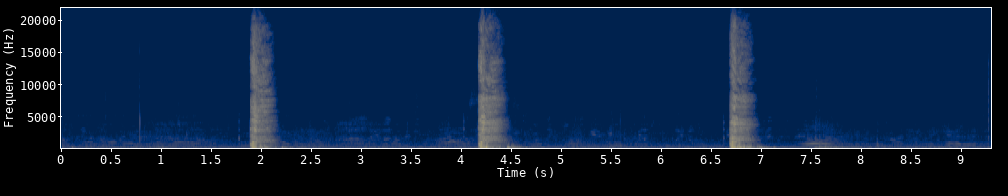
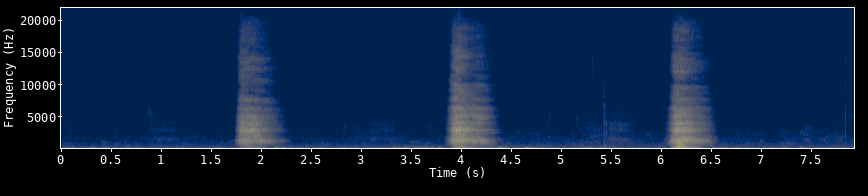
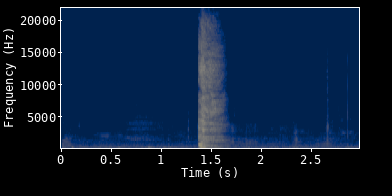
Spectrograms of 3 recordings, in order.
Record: {"three_cough_length": "9.3 s", "three_cough_amplitude": 14400, "three_cough_signal_mean_std_ratio": 0.25, "exhalation_length": "7.9 s", "exhalation_amplitude": 12446, "exhalation_signal_mean_std_ratio": 0.34, "cough_length": "3.0 s", "cough_amplitude": 7999, "cough_signal_mean_std_ratio": 0.29, "survey_phase": "beta (2021-08-13 to 2022-03-07)", "age": "45-64", "gender": "Female", "wearing_mask": "No", "symptom_none": true, "symptom_onset": "12 days", "smoker_status": "Ex-smoker", "respiratory_condition_asthma": false, "respiratory_condition_other": false, "recruitment_source": "REACT", "submission_delay": "5 days", "covid_test_result": "Negative", "covid_test_method": "RT-qPCR"}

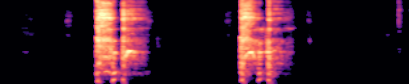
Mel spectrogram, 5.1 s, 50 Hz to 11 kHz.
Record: {"cough_length": "5.1 s", "cough_amplitude": 32768, "cough_signal_mean_std_ratio": 0.35, "survey_phase": "beta (2021-08-13 to 2022-03-07)", "age": "65+", "gender": "Male", "wearing_mask": "No", "symptom_none": true, "smoker_status": "Never smoked", "respiratory_condition_asthma": false, "respiratory_condition_other": false, "recruitment_source": "REACT", "submission_delay": "8 days", "covid_test_result": "Negative", "covid_test_method": "RT-qPCR"}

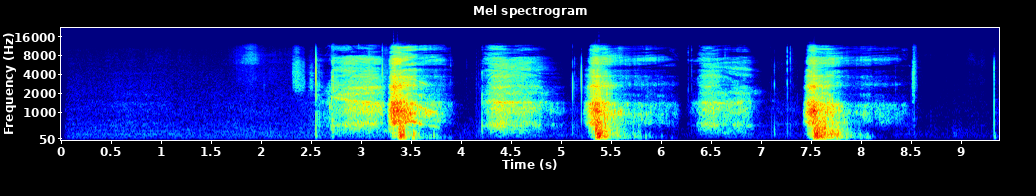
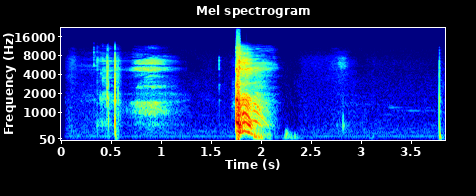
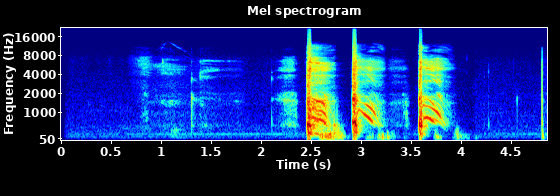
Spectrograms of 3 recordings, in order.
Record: {"exhalation_length": "9.4 s", "exhalation_amplitude": 32767, "exhalation_signal_mean_std_ratio": 0.28, "cough_length": "3.8 s", "cough_amplitude": 32768, "cough_signal_mean_std_ratio": 0.19, "three_cough_length": "4.9 s", "three_cough_amplitude": 32768, "three_cough_signal_mean_std_ratio": 0.27, "survey_phase": "beta (2021-08-13 to 2022-03-07)", "age": "45-64", "gender": "Male", "wearing_mask": "No", "symptom_none": true, "smoker_status": "Ex-smoker", "respiratory_condition_asthma": false, "respiratory_condition_other": false, "recruitment_source": "REACT", "submission_delay": "2 days", "covid_test_result": "Negative", "covid_test_method": "RT-qPCR", "influenza_a_test_result": "Negative", "influenza_b_test_result": "Negative"}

